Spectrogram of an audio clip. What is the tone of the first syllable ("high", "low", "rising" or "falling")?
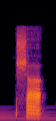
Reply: low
